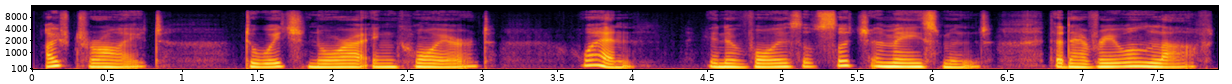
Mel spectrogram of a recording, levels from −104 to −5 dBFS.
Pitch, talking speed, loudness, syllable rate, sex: 205 Hz, 130 wpm, -16 LUFS, 5.0 syllables/s, female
